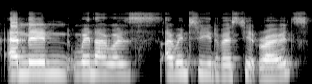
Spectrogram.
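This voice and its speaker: Speaking at a moderate pace in a flat, mid-range voice, a middle-aged South African food coach appears as a guest on a remote video interview. She's chatty and self-deprecating, telling stories conversationally and casually.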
